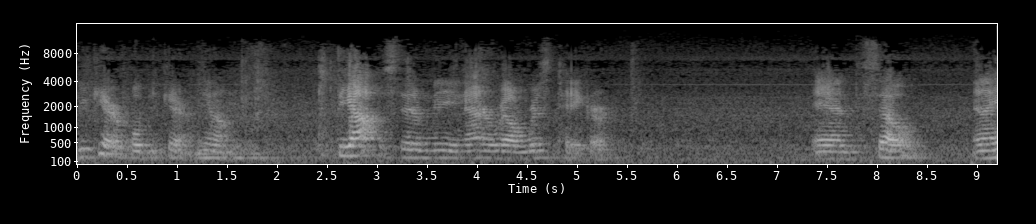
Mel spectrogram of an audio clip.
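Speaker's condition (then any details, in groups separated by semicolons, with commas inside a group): Cerebral palsy; from birth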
